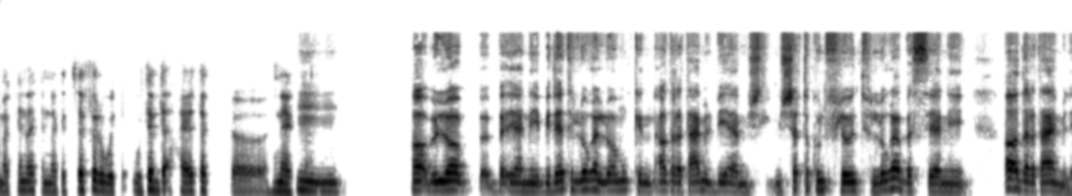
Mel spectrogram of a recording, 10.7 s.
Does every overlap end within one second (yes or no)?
yes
